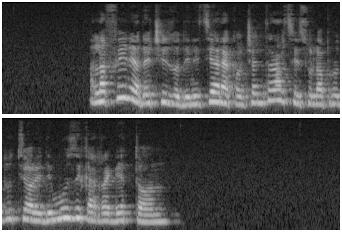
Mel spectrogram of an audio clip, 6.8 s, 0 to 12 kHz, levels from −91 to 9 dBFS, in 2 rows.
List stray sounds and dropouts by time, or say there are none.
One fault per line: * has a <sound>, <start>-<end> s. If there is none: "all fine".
all fine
